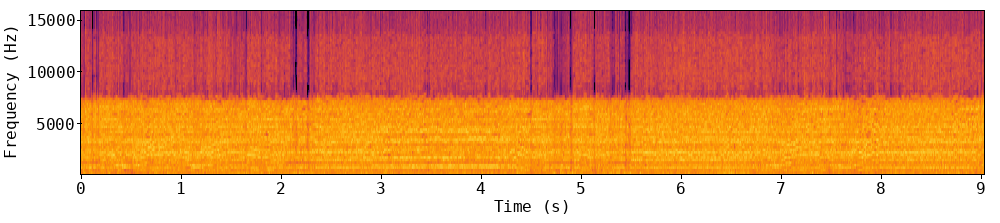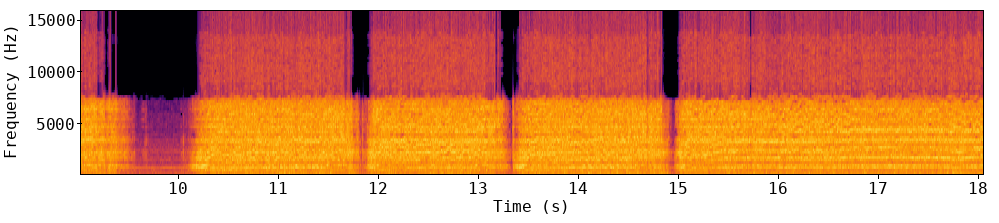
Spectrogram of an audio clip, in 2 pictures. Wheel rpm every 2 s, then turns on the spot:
150, 200, 170, 140, 110, 120, 120, 150, 220.
none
